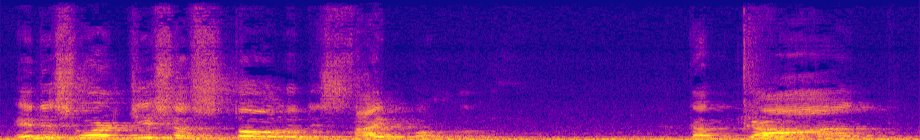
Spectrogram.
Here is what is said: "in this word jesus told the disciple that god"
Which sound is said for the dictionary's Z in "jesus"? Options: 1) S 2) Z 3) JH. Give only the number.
1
